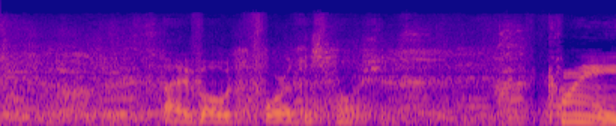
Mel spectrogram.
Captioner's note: speaking French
